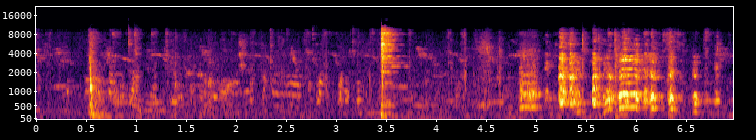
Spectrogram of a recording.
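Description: Chickens cluck and squawk nearby in an outdoor yard, with scattered calls at first and a busier burst of clucking toward the end.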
